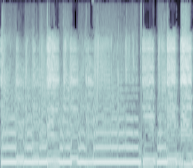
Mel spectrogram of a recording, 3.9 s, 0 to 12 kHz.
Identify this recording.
Cool loop-able metal riff made by me recorded straight from my amp, using bass guitar and pedal for guitar-like sound. My 6th sound in Metal Loop Pack.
